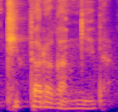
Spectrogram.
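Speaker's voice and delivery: unvoiced hush; whisper. Preacher narrates Peter following from afar, whispering. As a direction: tell it like sneaking behind.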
